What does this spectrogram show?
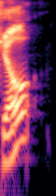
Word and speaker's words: Gylt: Guilt? Yeah. It's called, but it's spelled Gylt.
